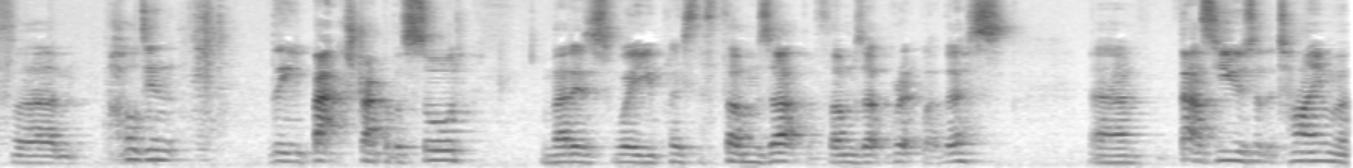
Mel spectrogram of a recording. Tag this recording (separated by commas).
Speech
